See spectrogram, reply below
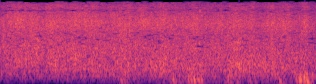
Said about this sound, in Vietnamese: Một tràng pháo tay thật to để chào mừng tất cả những anh chị em ấy.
